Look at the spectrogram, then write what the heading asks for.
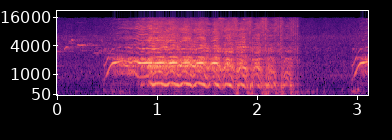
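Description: A young horse neighs in a high, shaky whinny, its voice wavering quickly up and down for nearly two seconds before breaking off. Soft low thumps sound underneath, and a second whinny begins just as it ends.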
